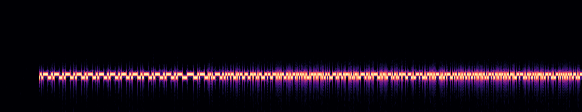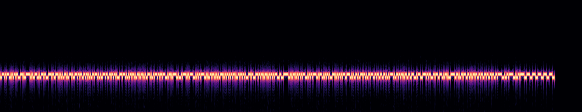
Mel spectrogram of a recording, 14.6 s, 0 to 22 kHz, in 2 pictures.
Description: NAVTEX (SITOR-B), 100 baud, 170 Hz shift, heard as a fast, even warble, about 1360 Hz centre. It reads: ZCZC YE56 NAV WARNING 123. BUOY IN PSN 35-24N 090-20W UNLIT. NNNN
